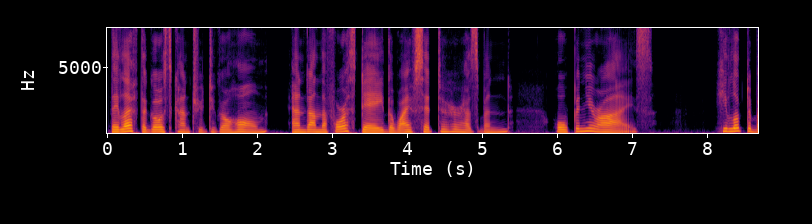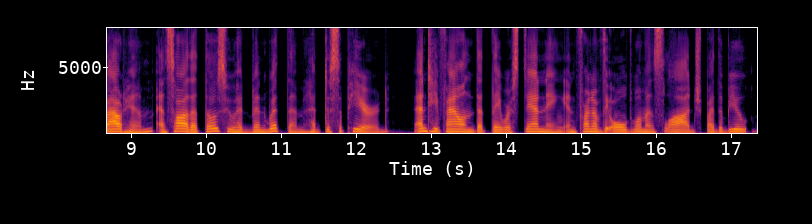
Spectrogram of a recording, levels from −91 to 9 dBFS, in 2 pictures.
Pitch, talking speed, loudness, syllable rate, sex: 170 Hz, 185 wpm, -21 LUFS, 4.6 syllables/s, female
